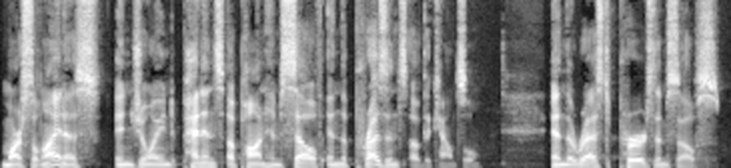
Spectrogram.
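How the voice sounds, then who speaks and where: A man hosting a religious commentary podcast, reading passages aloud and speaking in deliberate, emphatic phrases with rhetorical questions. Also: lowish voice, big pitch swings, a little mellow, no echo, clean studio sound. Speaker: podcast host and author.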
